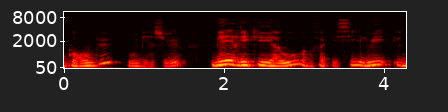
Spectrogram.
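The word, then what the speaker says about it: חִלְקִיָּה: Donc ici, c'est Rilkiya, donc il y a un petit en fait ici, une petite apostrophe devant, parce que ce n'est pas un H, c'est un ret. Donc, ça se prononce Rilkiya, en fait ici tout simplement.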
